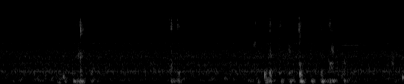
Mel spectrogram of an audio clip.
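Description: Faint computer keyboard keystrokes: a few isolated taps, then a quicker run of keystrokes between about two and a half and three and a half seconds in.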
